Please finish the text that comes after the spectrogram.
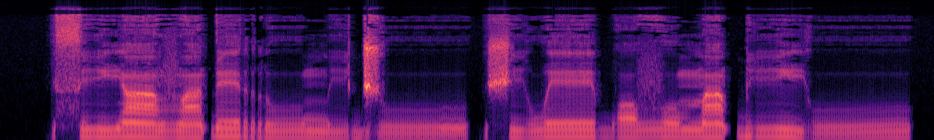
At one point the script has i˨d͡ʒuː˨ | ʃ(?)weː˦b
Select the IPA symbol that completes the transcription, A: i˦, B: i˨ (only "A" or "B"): B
